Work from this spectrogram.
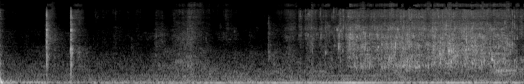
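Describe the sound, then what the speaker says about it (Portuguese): Water poured and stirred into a container of garden mix with stones, a couple of sharp taps at the start, then a steady trickle that swells into a fuller, splashing pour, close by. "Eu vou misturar água aqui agora."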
